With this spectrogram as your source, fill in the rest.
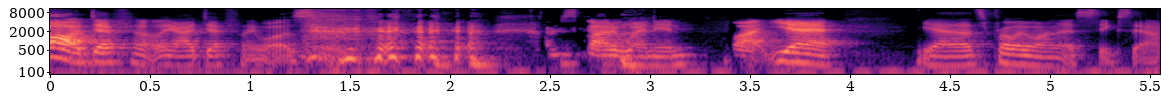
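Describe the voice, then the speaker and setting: With an Australian accent, the speech comes very fast with lively intonation and big swings in loudness, against noticeable background noise. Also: woman, fairly low pitch for a woman. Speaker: professional footballer. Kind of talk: interview. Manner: casual, many fillers.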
